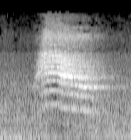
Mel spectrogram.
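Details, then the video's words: Domestic cat mating call, used to attract a mate: a single drawn-out meow of about one second, rising then gently falling, with clear harmonic bands and a quiet background. "The voice of the cat calls the cat to mate"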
